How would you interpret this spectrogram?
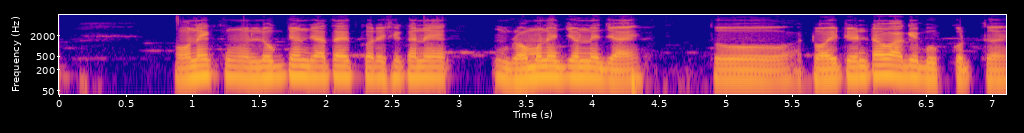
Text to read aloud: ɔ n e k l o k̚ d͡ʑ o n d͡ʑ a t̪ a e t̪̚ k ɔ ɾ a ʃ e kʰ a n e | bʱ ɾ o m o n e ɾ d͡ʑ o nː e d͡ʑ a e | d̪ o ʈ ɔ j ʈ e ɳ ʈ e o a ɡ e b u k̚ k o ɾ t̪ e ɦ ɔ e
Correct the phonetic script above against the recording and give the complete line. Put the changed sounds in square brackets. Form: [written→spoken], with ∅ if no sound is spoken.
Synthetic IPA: ɔ n e k l o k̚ d͡ʑ o n d͡ʑ a t̪ a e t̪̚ k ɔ ɾ [a→e] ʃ e kʰ a n e | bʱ ɾ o m o n e ɾ d͡ʑ o nː e d͡ʑ a e | [d̪→t̪] o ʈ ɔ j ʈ e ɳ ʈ [e→a] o a ɡ e b u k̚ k o ɾ t̪ e ɦ ɔ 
